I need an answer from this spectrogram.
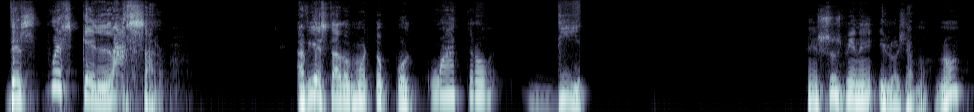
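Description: A male preacher delivers a sermon in a chatty manner, joking with the congregation. He leans on repeated words for emphasis. His slightly high voice has a gravelly grain and a husky edge. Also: lively intonation, takes it slowly, pauses often, warm tone.

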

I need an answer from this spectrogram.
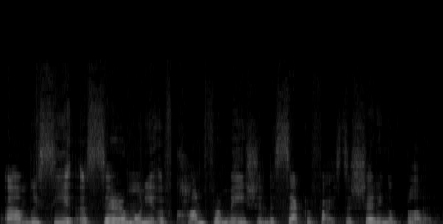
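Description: Woman Bible teacher, unhurried and measured, speaks in short phrases for an interpreter. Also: mid-range voice, expressive, a little mellow. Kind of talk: Bible lesson with consecutive interpreting.

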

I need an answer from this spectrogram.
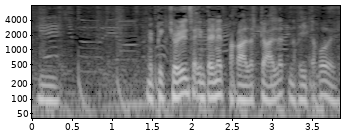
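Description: A man's voice: on the low side, fairly even intonation, a little fast, music in the background. A Filipino man hosting a casual radio chat and teasing his co-hosts playfully.

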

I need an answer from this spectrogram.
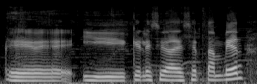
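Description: A woman's voice: mid-range voice, fairly even intonation, measured pace, clear, resonant tone, faint music behind. An Argentine woman on a radio interview, rambling through dates of upcoming shows with many hesitations. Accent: Argentine Spanish. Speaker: event producer and press agent.

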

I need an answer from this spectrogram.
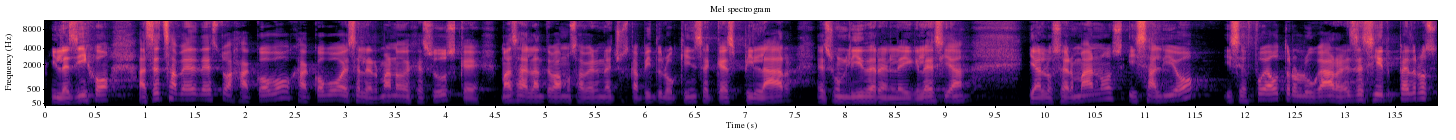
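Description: A man's voice: mid-range voice, moderate pace, sharp tone, long reverb tail. A man preaching an expository sermon, laughing often, using casual slang and acting out the people in the story.

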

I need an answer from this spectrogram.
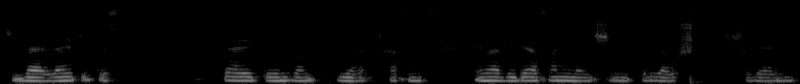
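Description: Storybook boy vampire, mocking and hissy, breathy whispers; a woman reader voices him. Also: lowish voice, monotone, slow pace, warm tone, heavily acted. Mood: teasing. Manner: hissing, teasing, often whispered. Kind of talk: storybook reading.

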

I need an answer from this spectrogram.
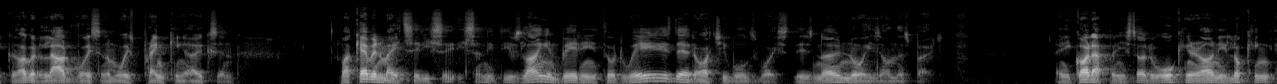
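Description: As an interview guest recounting his survival, a man with a fairly low voice speaks in a loose, animated manner. Now and then he trips over his words, starts again, and laughs at himself.

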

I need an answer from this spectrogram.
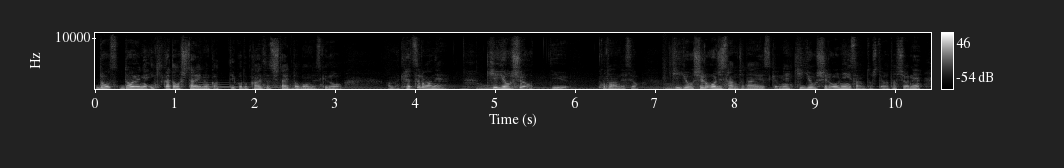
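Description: A man talks quickly and bluntly, his pitch swinging up and down as he chats. His voice is dark and mellow, with faint guitar music behind him. He sounds sure of himself and keeps it casual. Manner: blunt, self-assured, chatty with frequent tag particles. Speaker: entrepreneur giving career advice. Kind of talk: casual solo talk to viewers.

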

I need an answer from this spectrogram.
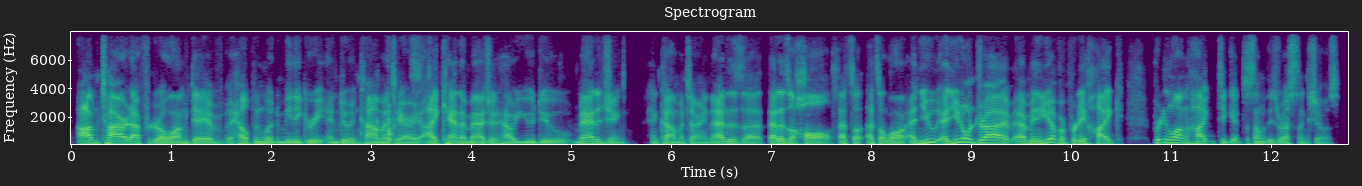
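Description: A podcast host who also works as a wrestling color commentator tells stories in an easygoing way during a casual interview, laughing between points. His medium-pitched voice moves fast with hardly any pauses, recorded in clean studio sound without echo.

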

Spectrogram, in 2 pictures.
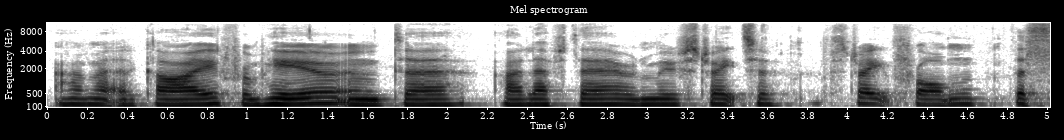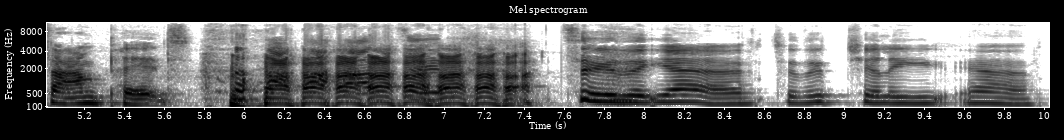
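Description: A woman's voice: on the low side, steady tone, slow pace, few pauses. A woman in her thirties from Berkshire with a southern English accent, telling stories in a casual interview and laughing often. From Berkshire, England. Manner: warm storytelling, laughs often. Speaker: guest, yoga studio co-founder.

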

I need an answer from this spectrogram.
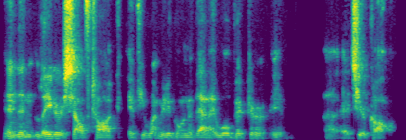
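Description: A man's voice: sits low, steady tone, fairly quick, gravelly, poor audio. An older man, an author and teacher, giving an earnest motivational talk in an interview, repeating affirmations with emphatic lifts on key phrases. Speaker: guest speaker, author and teacher.

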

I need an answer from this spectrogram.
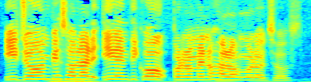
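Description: A woman with a Venezuelan accent from Caracas, a podcast guest telling stories in casual, animated chat. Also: high voice, fast talker. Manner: animated, laughing storyteller.

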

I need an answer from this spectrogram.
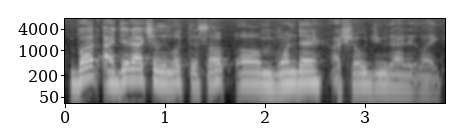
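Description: Young man, mellow relaxed voice, mid pitch, casual banter, rambling, teasing. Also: moderate pace.

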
